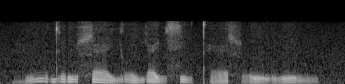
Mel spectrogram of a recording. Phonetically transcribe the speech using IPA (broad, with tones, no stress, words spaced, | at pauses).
ɦy˩˥ʎʏ˥˨d̪ʏ˥˨ɾy˥˨ ɬæ˥˨jo˥˨ jæ˥˨ʎsi˥˨ t̪ʰæ˩˥ ɬo˩˥ɲə˩˥ʎɲy˥˨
